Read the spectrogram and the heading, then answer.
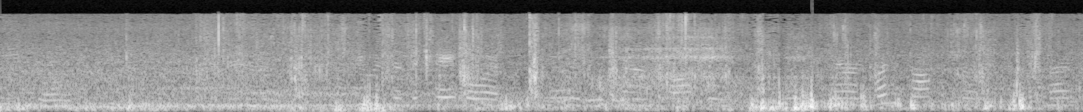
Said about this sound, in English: Wild horse herd again.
